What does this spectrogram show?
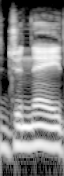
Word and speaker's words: Junaid: How do I pronounce it again? Just to make sure. It's janade like lemonade.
